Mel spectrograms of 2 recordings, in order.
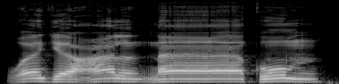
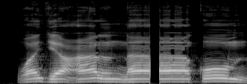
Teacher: mim mati bertemu dengan shin, itu namanya idhar safawi, harus dibaca dengan jelas, tidak boleh dihunahkan.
